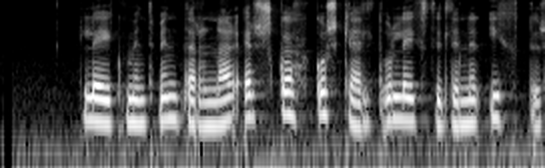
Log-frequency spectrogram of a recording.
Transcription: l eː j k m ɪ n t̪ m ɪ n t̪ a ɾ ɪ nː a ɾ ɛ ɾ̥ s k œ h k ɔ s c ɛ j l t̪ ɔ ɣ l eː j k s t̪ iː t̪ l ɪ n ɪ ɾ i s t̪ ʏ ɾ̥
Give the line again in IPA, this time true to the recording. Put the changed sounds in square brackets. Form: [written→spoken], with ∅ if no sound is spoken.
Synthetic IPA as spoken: l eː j k m ɪ n t̪ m ɪ n t̪ a ɾ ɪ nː a ɾ ɛ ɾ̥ s k œ h k ɔ s c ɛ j l t̪ ɔ ɣ l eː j k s t̪ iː t̪ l ɪ n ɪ ɾ i [s→x] t̪ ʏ ɾ̥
